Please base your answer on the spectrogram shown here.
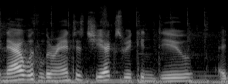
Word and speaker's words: Lurantis: fantis we already have lurantis which rhymes with fantis so why don't we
